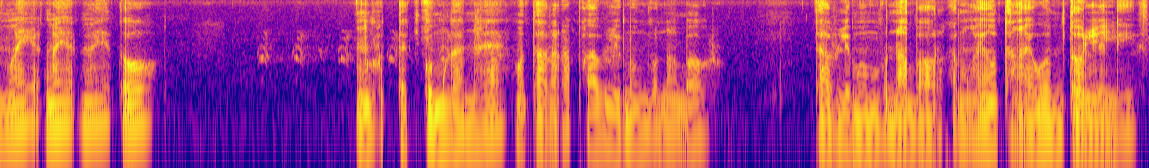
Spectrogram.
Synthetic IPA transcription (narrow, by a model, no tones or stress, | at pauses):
mŋajakŋajakŋajato | ŋɡotːekːumɡanaeŋotaɡaɾapkaβlimombunabawɾ | taβlimombunabawɾakamŋa̰jŋotaŋa̰jwamtolilis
